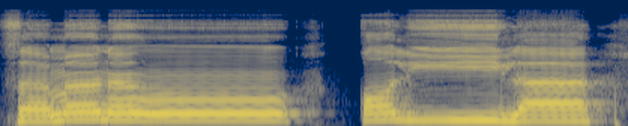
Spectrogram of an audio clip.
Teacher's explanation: تنوین کا اکفا ہے تو تنوین کی آواز کو ناک میں چھپائیں گے، ایک الف کے برابر گننا کریں گے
